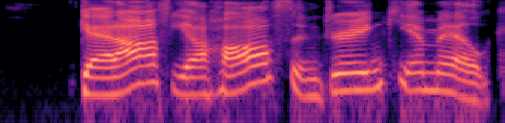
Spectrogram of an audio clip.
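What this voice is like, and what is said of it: Poor attempt at American accent. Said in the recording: “I'm not going to do an American accent... Is that American?... That's worse than the Australian one”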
